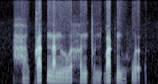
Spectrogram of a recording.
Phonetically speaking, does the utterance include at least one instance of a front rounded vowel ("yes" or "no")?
no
